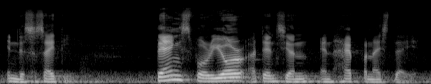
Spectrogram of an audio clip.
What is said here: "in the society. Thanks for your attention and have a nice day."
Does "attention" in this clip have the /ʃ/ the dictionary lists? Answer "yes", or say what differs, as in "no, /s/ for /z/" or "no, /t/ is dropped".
no, /s/ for /ʃ/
